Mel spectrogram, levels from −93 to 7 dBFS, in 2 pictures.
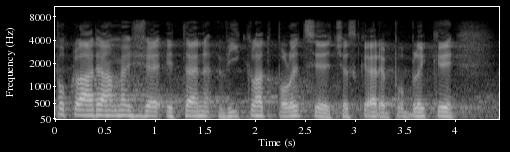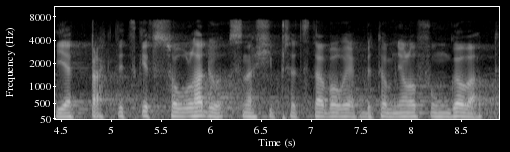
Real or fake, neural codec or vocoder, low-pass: real; none; 7.2 kHz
